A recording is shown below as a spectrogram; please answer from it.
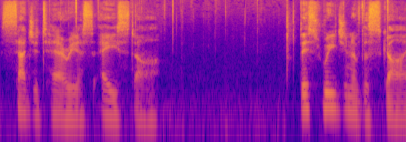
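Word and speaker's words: Sagittarius A*: super massive black hole known as Sagittarius A asterisk pronounced Sagittarius A star.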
